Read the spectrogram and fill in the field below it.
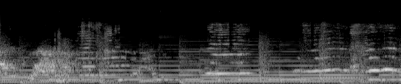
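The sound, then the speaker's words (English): A dog barks and yelps, its cries running together for a few seconds in a tense, high-pitched whining stretch that rises toward the end. “We've got dogs, babies, we got everything.”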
